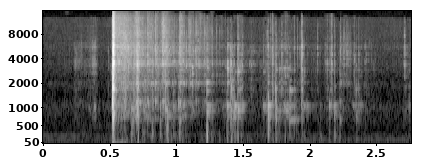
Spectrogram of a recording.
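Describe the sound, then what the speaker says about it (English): A heavy weight drops straight onto an Elite Force airsoft mid-cap magazine and cracks it in half: one sharp, loud crack and clatter, then a run of smaller rattles and clinks as the pieces settle. "Just drop it straight on the top. We'll see if this will be able to take out this Elite Force mag."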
